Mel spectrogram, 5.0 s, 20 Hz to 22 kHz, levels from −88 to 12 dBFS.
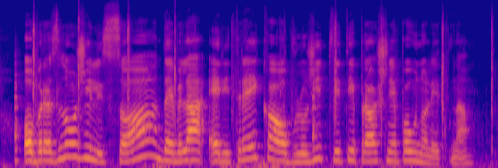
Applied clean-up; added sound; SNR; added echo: none; Walk, footsteps + Tap / Wood; 18 dB; none.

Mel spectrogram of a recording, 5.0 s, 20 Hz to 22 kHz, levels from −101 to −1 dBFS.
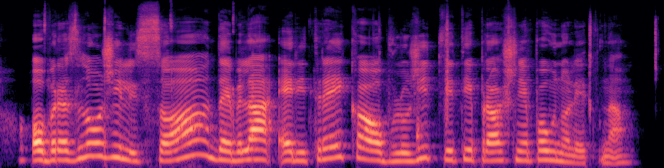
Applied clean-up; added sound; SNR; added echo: neural mask model Resemble Enhance denoiser.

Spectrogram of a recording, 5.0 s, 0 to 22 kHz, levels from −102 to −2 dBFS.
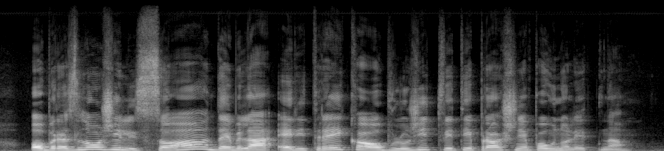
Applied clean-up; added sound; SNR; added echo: none; none; none; none.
